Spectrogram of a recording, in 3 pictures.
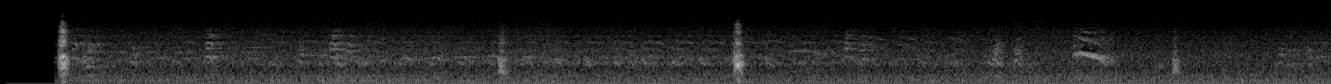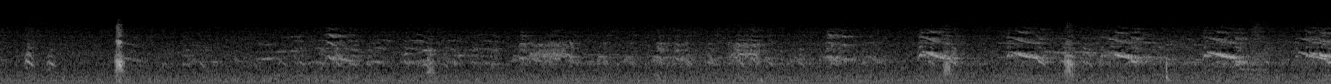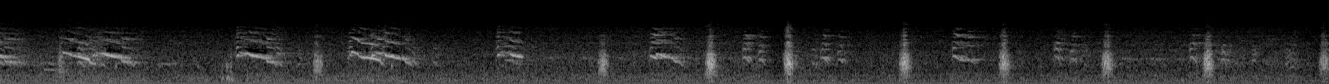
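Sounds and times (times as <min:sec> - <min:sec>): low background noise: 0:00.6 - 0:39.9
birds calling sharply: 0:14.5 - 0:39.9.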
